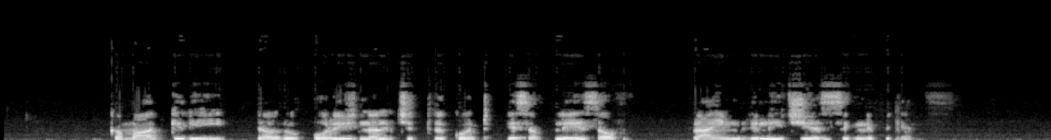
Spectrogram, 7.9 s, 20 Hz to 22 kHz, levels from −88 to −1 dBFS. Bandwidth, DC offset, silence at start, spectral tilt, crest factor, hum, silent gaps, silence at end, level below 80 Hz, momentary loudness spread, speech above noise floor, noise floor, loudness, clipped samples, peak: 9.2 kHz; under 0.1%; 0.85 s; -4.5 dB/octave; 14 dB; none; none; 1.05 s; -60 dBFS; 7 LU; 46 dB; -59 dBFS; -14 LUFS; under 0.1%; -2 dBFS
